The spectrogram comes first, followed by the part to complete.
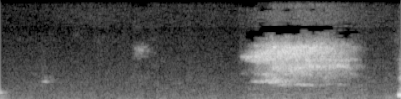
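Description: Silence, then a short hiss a little over a second in, lasting about half a second.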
